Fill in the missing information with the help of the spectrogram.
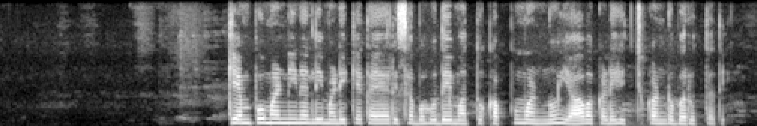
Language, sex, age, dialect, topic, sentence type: Kannada, female, 25-30, Coastal/Dakshin, agriculture, question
